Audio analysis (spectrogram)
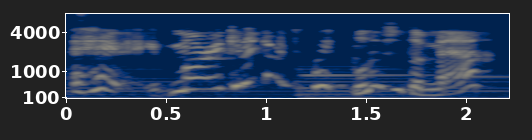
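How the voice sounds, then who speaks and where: Female tabletop player, very lively intonation, bright voice, slightly lo-fi capture, casual roleplay. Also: very high-pitched, fast. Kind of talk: casual in-character roleplay chat. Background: background music.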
